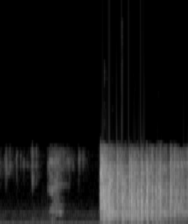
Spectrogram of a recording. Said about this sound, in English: Oh, dice dropped off the table.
